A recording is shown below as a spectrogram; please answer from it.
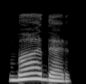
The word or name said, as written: ಭದ್ರೆ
